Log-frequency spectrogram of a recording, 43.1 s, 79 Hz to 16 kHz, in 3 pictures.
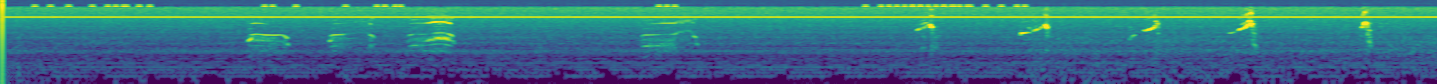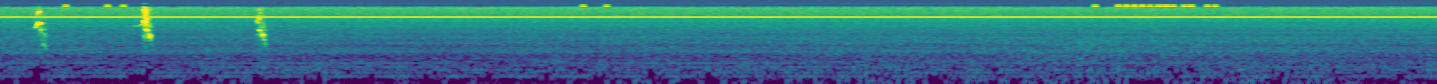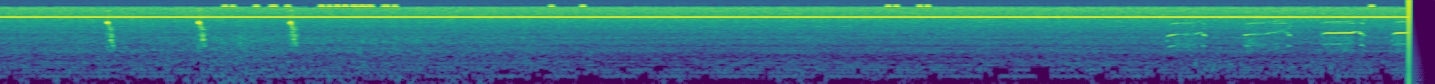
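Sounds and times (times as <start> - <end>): harsh bird calls: 2.5 - 4.6, 6.4 - 7.0, 9.2 - 9.5, 10.2 - 10.6, 11.3 - 11.7, 12.3 - 12.6, 13.6 - 13.8, 14.7 - 14.9, 40.4 - 42.8
sharp sweeping bird whistles: 2.5 - 4.6, 6.4 - 7.0, 9.2 - 9.4, 10.2 - 10.6, 11.3 - 11.6, 12.3 - 12.6, 13.6 - 13.8, 14.7 - 14.9, 40.4 - 42.8.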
